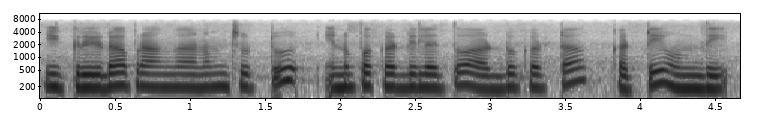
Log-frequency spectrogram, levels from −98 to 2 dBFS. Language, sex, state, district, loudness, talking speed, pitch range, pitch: Telugu, female, Telangana, Mahabubabad, -16 LUFS, 130 wpm, 195-215 Hz, 200 Hz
